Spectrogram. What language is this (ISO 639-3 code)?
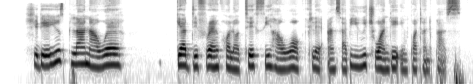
pcm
